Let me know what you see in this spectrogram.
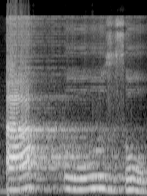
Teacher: دال والا زال ہے یعنی آپ نے اسے نرمی سے پڑھنا ہے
